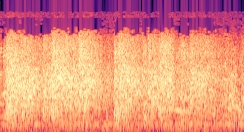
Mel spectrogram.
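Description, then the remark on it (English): A continuous, loud barrage of gunfire with sharp cracks over a dense roar of battle noise as Apaches attack a stockade, and a heavy slam about halfway through as the stockade gates are closed after a wagon is pushed inside. “Under cover of constant gunfire, the wagon was hurriedly pushed into the stockade, and the gates were closed.”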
